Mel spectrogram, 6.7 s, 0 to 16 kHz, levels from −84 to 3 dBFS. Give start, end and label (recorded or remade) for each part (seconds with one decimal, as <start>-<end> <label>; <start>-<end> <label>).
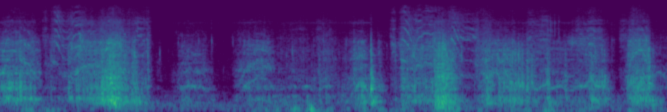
0.0-0.4 recorded; 0.4-1.2 remade; 1.2-2.6 recorded; 2.6-3.3 remade; 3.3-4.4 recorded; 4.4-5.5 remade; 5.5-6.7 recorded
